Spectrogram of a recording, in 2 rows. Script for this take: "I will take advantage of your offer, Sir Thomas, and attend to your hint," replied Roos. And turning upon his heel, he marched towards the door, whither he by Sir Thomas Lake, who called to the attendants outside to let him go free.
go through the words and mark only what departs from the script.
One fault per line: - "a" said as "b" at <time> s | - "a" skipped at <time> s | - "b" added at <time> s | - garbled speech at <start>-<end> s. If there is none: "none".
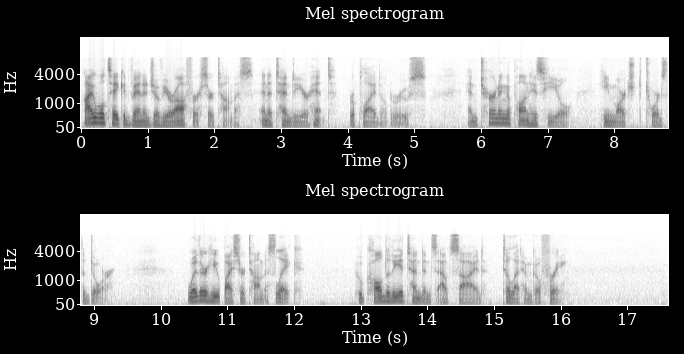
none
